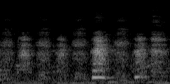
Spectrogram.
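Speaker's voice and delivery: breathy high wheeze of a laugh-cry; mock weeping laugh. Laughing at herself while retelling the sob to her aunt. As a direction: laugh at her own ugly crying. Imitating her own ugly crying.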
